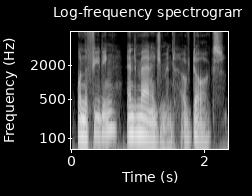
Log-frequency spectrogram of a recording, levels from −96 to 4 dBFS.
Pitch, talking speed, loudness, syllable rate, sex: 105 Hz, 180 wpm, -20 LUFS, 5.5 syllables/s, male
